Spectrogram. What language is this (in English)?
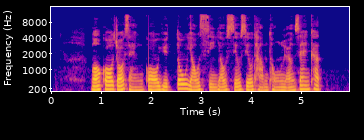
Cantonese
